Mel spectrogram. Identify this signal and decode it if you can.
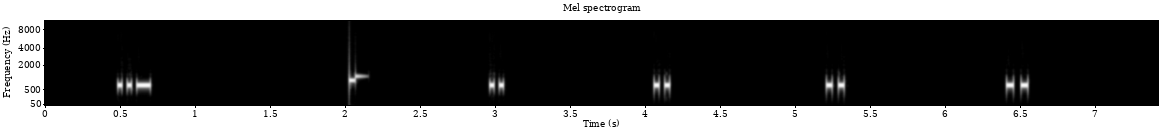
Morse code, heard as a keyed tone, about 33 wpm, spaced as for 8 wpm, 700 Hz. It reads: U IIII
